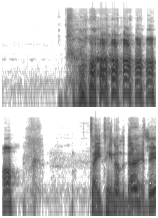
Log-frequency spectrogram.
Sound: laughs

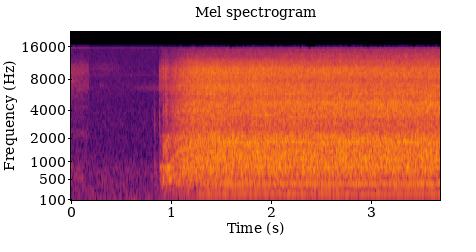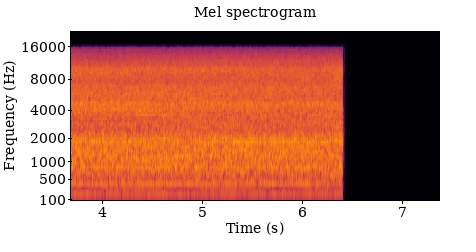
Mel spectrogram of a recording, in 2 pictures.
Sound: sound of leaf blower

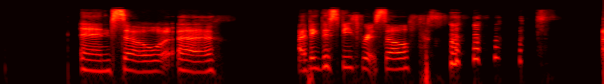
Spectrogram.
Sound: chuckles

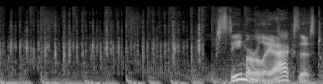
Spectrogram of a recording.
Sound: fake typing noises

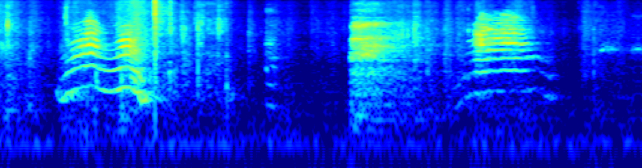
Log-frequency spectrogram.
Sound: Jazzy meows loudly

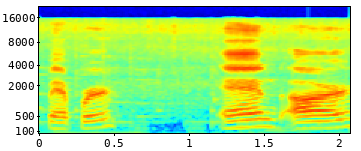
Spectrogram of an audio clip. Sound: sizzling sound

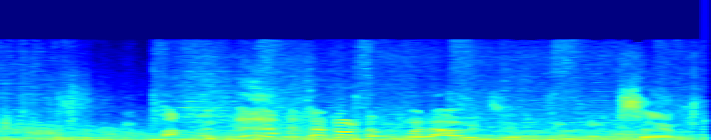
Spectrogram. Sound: laughs

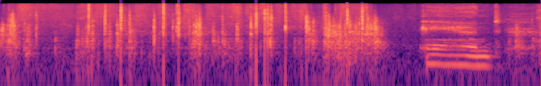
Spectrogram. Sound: plastic crinkling

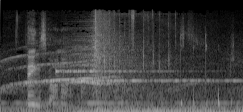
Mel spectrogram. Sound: police car noise

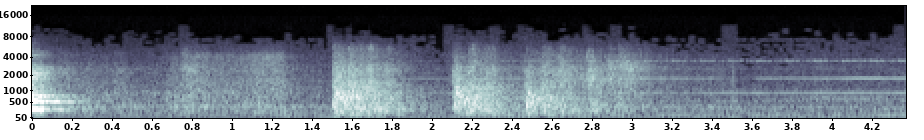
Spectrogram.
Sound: window banging

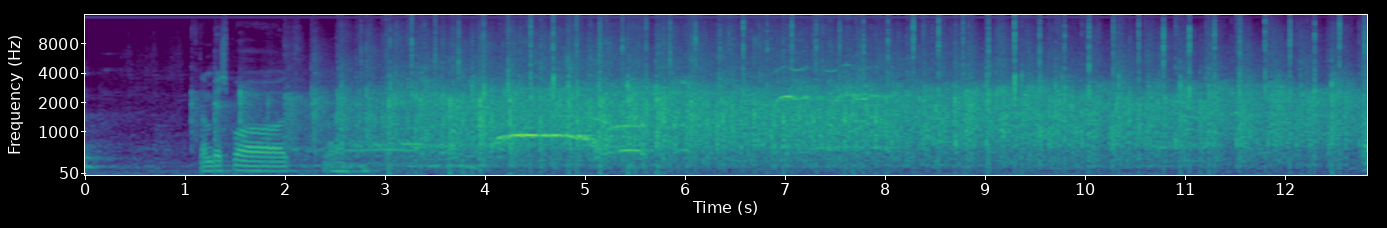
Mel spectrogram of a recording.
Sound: applause

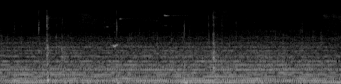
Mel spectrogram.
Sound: door opening

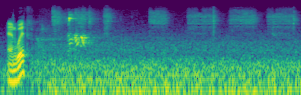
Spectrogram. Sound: squeaky sounds

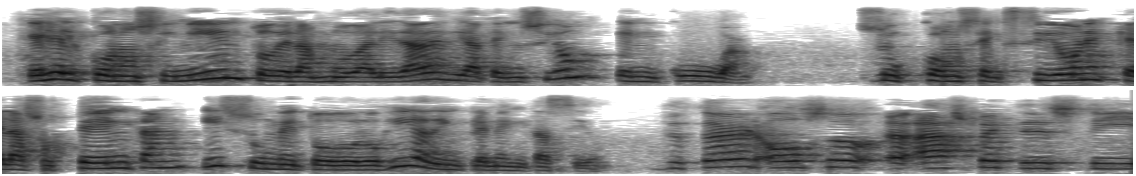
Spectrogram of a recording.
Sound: speaking another language

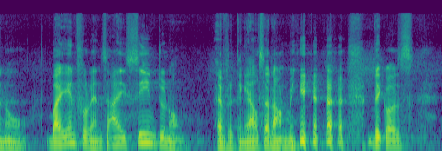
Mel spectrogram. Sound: laughs

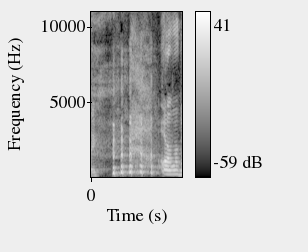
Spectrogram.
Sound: laughter

